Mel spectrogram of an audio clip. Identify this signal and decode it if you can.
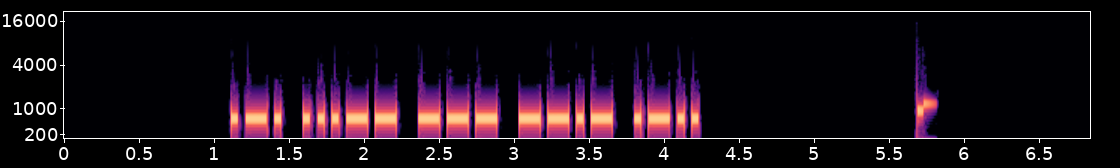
Morse code, heard as a keyed tone, about 25 wpm, 700 Hz. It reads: R3OQL
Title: Code Groups - 5 Letter:Numbers - 25wpm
